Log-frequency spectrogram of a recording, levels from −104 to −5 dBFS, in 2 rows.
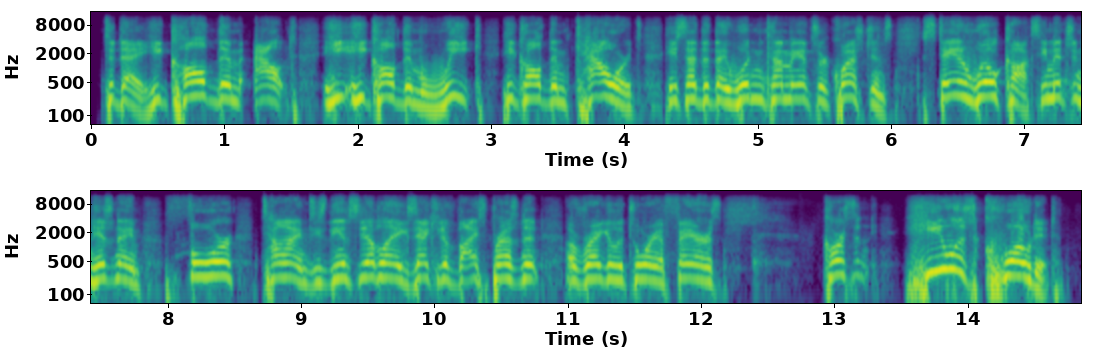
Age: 40-59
